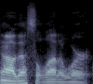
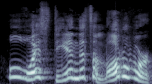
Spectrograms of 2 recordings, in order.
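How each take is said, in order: First: It is said in his plain voice. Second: It is said in a Scotty-like Scottish accent.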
